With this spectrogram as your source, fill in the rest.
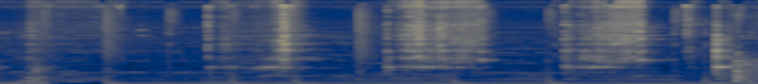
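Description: A spoon scrapes and rubs repeatedly against a bowl while cottage cheese with herbs is mixed, in rhythmic strokes up close.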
